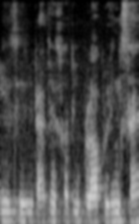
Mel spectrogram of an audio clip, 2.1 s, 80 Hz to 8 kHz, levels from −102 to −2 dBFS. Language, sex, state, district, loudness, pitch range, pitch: Hindi, male, Bihar, Purnia, -30 LUFS, 115-120 Hz, 120 Hz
